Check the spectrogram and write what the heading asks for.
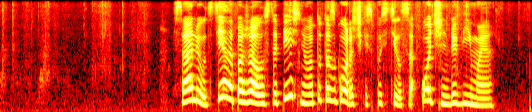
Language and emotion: Russian, positive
